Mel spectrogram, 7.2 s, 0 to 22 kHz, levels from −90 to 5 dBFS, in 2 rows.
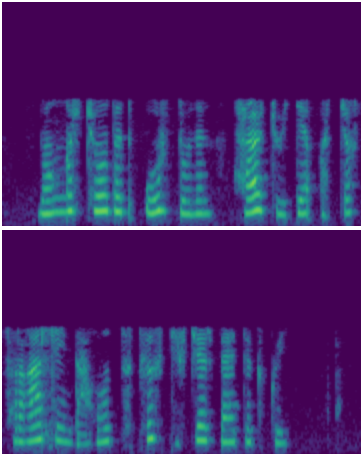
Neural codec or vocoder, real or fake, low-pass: vocoder, 44.1 kHz, 80 mel bands, Vocos; fake; 3.6 kHz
